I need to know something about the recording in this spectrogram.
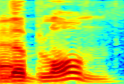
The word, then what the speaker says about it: Leblanc: Actually, they call it Leblon. I think they don't even pronounce the C if I recall.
